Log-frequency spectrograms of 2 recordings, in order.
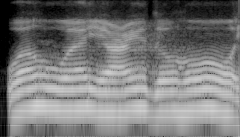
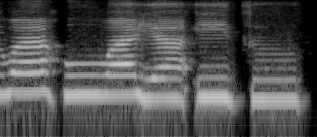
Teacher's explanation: Terus wa huwa ya'iduhu kalau diterusin panjang. Kalau dihentikan pendek.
